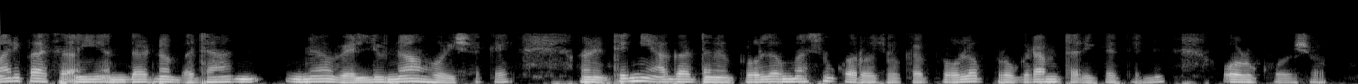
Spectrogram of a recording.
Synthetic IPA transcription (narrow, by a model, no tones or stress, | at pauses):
aɾipasḛə̰ɦĩə̰nd̪əɾnabəd̪ʱa | naʋɛljunəɦoiʃəke | ənet̪eniaɡəɾt̪əmepɾoləmmãʃũkəɾot͡ʃʰokepɾolək̚pɾoɡɾamt̪əɾiket̪eneoɭkʰot͡ʃʰo̰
